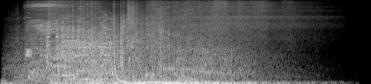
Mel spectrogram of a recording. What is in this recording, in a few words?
Vent Finisher Pull Vent Explosion; Warframe; Venus; Orb Heist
